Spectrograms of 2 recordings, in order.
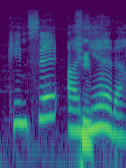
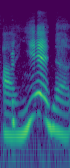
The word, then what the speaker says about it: Quinceañera: Quinceañera. Quinceañera? Like that? Quinceañera.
